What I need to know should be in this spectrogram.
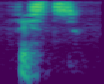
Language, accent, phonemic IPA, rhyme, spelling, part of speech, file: English, Southern England, /fɪsts/, -ɪsts, fists, noun / verb, LL-Q1860 (eng)-fists.wav
- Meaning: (noun) plural of fist; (verb) third-person singular simple present indicative of fist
